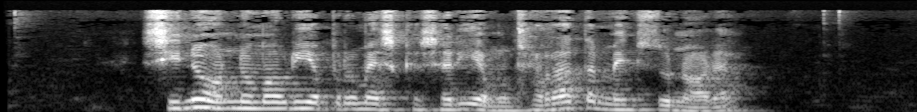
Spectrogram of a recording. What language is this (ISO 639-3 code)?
cat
